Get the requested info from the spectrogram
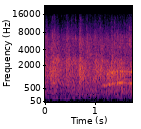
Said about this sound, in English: Let's give them a round of applause because they're now married.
